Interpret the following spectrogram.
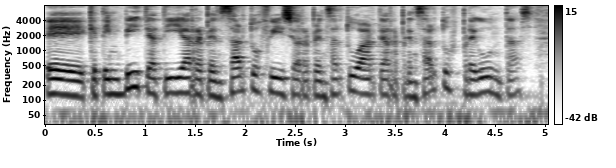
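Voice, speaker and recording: A man talks at a fairly quick pace in a fairly high voice. Room echo is audible around him. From Venezuela. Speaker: actor. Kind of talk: interview. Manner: hesitant, many fillers.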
